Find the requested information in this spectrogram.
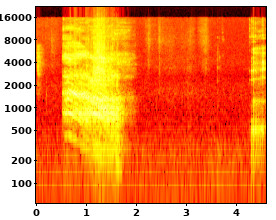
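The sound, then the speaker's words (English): A single loud, drawn-out burp lasting about a second, with a falling, croaky pitch. Near-silence follows, then a short burst of noise at the very end. “You could burp in the morning.”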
